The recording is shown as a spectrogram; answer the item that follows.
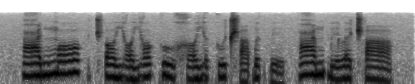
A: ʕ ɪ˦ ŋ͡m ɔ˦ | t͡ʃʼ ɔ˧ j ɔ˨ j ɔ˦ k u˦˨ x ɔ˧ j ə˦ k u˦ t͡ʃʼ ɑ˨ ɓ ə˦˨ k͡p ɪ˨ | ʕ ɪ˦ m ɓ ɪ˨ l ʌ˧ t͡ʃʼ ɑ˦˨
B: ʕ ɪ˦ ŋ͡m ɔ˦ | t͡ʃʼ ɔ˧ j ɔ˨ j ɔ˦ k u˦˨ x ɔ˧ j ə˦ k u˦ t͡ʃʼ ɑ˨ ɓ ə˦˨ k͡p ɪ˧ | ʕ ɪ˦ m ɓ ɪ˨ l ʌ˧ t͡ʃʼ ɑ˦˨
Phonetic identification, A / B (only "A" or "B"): A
